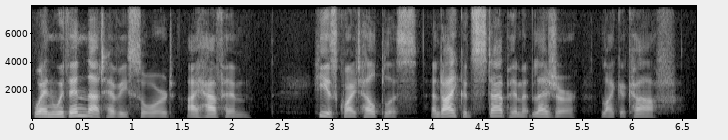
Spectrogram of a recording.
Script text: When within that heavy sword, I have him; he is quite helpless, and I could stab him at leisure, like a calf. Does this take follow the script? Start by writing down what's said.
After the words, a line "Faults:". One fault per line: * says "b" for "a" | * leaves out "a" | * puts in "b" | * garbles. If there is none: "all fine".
When within that heavy sword, I have him; he is quite helpless, and I could stab him at leisure, like a calf.
Faults:
all fine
